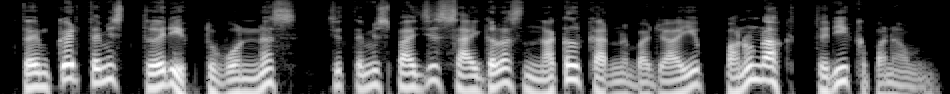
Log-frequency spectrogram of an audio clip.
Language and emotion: Kashmiri, neutral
